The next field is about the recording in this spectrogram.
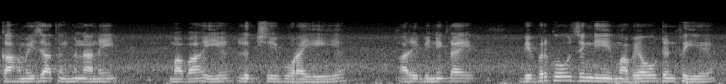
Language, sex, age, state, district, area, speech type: Bodo, male, 45-60, Assam, Kokrajhar, rural, spontaneous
